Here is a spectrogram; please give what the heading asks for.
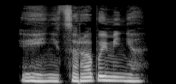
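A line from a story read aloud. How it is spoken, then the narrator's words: Warning hoarse rasp. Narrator (Russian): предупреждающе хрипит Андреев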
